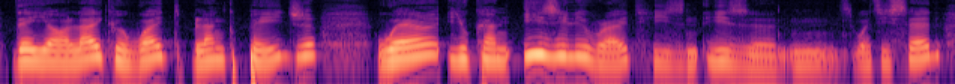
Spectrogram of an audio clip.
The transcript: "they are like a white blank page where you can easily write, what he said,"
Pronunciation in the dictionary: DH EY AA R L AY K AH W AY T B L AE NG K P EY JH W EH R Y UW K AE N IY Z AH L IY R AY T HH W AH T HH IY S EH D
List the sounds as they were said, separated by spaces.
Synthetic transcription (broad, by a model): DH EY AA R L AY K AH W AY T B L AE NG K P EY JH W EH R Y UW K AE N IY Z AH L IY R AY T HH W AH T HH IY S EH D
